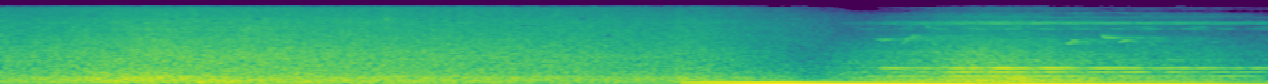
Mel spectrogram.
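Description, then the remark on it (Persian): A dense, steady roar of heavy downpour fills the first half, then gives way to a deep low rumble with sustained tonal hums. No voices. “رگبارها می‌توانند باعث سیل‌های ناگهانی خطرناکی شوند.”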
